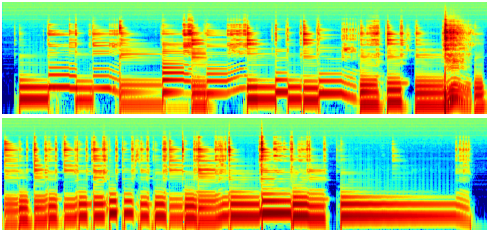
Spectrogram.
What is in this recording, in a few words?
trace elliot ELF finger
